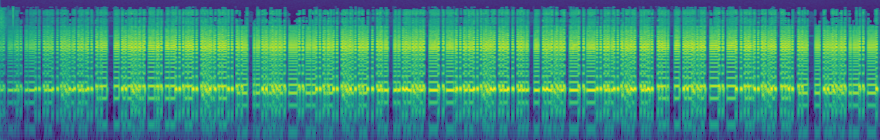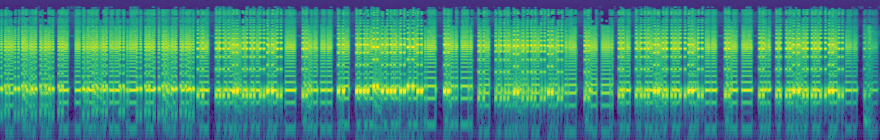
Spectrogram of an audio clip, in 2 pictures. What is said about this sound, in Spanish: Y ahora mismo va a empezar a sonar este pedazo de tema de PC Speaker de la versión de PC.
